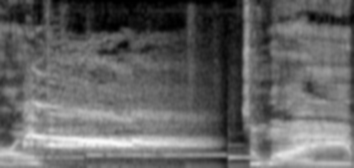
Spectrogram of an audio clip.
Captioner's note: eagle screech sound here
